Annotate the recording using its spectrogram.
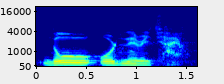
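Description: It is said with an American English accent. "너무 제가 미국 발음이라"

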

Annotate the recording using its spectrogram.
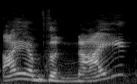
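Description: The voice rises at the end.

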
